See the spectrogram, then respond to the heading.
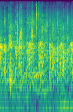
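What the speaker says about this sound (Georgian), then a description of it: "მოდი, ტაში დავუკავთ" A group claps together in applause, a dense, steady patter of many hands that fills the whole moment at an even level with no voices standing out.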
